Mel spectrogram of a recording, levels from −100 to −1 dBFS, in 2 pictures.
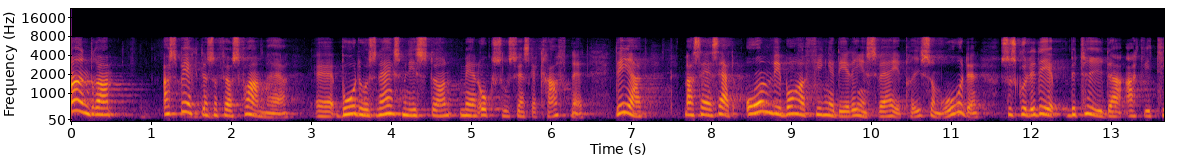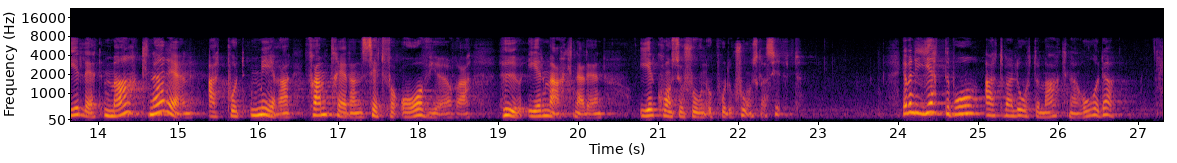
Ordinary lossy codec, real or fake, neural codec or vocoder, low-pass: none; real; none; none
